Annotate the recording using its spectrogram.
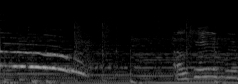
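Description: A long, drawn-out meow-like call, held steady and then sliding down in pitch to end just under a second in, over quiet background music; a quieter stepping melody begins near the end.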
